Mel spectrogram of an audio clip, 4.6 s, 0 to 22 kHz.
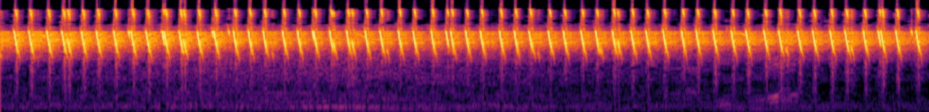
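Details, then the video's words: Cigun singing in nembak style, used as masteran for training young birds: a dense, rapid series of high shrill chirps delivered steadily, with faint low background noise. "MASTERAN CIGUN NEMBAK 6 VARIASI"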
